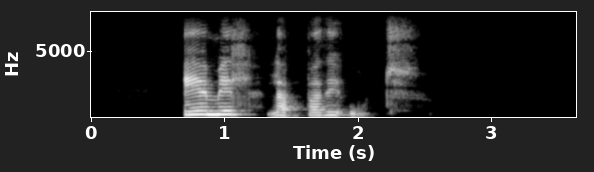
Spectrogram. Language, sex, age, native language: Icelandic, female, 50-59, German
